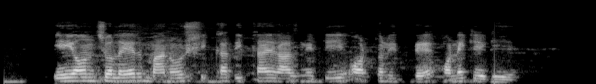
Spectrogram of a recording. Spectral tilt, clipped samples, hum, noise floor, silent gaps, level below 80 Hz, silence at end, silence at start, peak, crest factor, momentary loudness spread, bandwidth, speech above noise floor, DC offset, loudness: -5.5 dB/octave; under 0.1%; none; -65 dBFS; none; -58 dBFS; 0.8 s; 0.05 s; -2 dBFS; 16 dB; 11 LU; 7.8 kHz; 47 dB; under 0.1%; -18 LUFS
